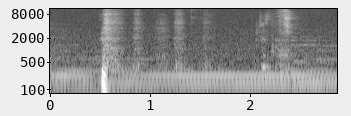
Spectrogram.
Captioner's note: laughs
